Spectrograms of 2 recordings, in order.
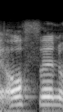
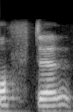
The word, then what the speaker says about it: often: So, guys, yeah, if you want to say often or often, either's fine.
